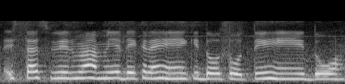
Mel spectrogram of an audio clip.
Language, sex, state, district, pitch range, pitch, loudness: Hindi, female, Madhya Pradesh, Dhar, 255-285 Hz, 275 Hz, -13 LUFS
